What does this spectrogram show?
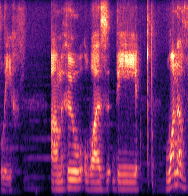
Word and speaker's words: Lif: from Norse mythology which is spelled LIF LIF pronounced Leif who was the one of the two survivors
